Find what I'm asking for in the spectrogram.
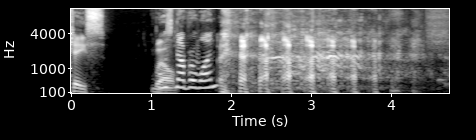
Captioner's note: laughter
